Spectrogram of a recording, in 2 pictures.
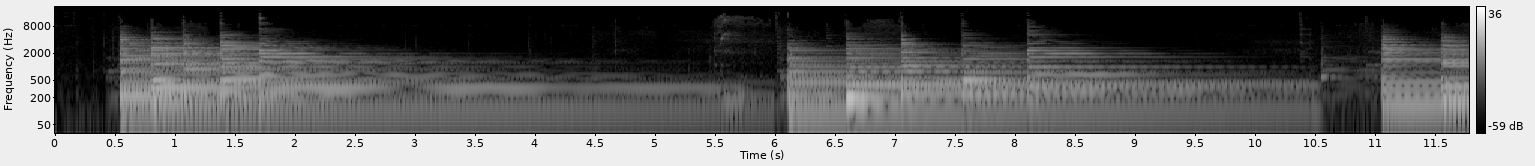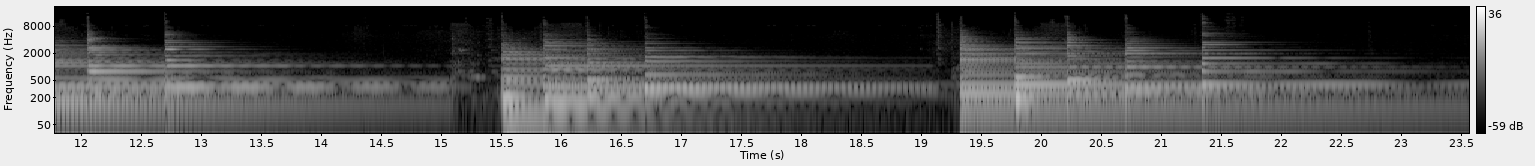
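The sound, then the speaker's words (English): A Kazuo Sato acoustic guitar with a spruce top and Madagascar rosewood back and sides rings out five full chords or tones, each struck firmly then left to sustain and fade slowly for several seconds before the next. Rich, warm harmonics, no voices. “I think also this guitar has a very elegant tone, and this guitar is also very well breathing.”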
